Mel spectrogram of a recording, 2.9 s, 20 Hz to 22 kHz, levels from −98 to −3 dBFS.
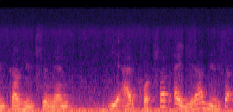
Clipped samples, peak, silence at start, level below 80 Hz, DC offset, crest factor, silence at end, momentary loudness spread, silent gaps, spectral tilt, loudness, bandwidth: under 0.1%; -10 dBFS; 0 s; -40 dBFS; 2%; 16 dB; 0 s; 6 LU; none; -10 dB/octave; -27 LUFS; 13 kHz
